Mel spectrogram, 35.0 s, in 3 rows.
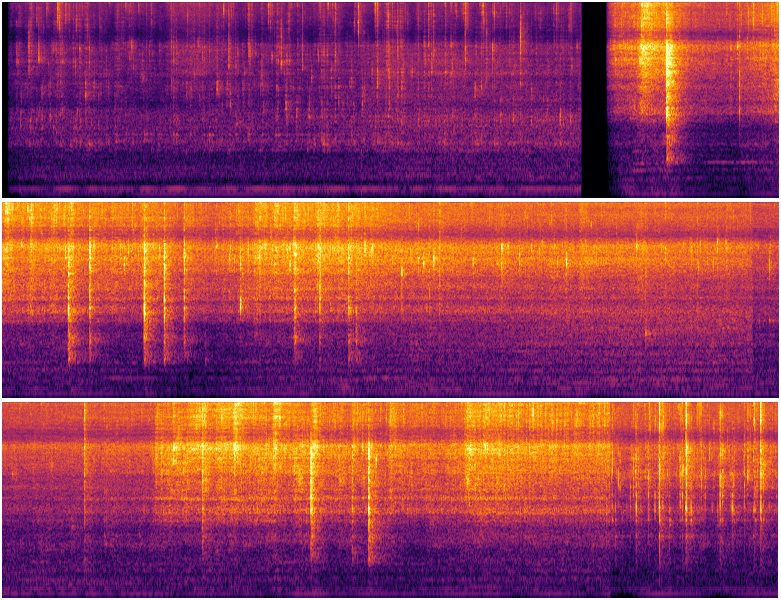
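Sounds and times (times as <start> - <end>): paste sizzling in hot oil: 9.1 - 23.0.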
